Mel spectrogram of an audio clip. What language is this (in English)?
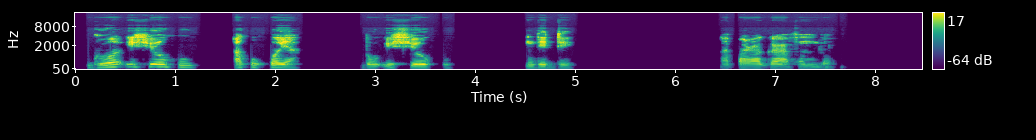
Igbo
